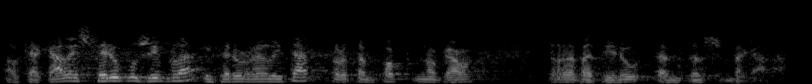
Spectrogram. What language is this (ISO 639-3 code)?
cat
